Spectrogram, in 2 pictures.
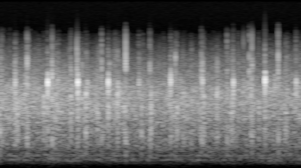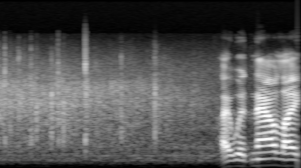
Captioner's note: applause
